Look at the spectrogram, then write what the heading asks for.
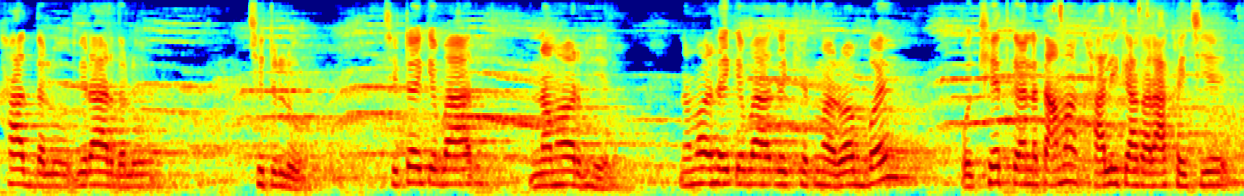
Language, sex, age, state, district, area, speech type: Maithili, female, 30-45, Bihar, Supaul, rural, spontaneous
